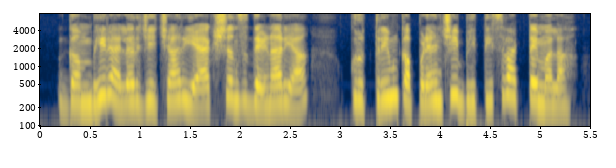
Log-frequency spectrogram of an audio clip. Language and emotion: Marathi, fearful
